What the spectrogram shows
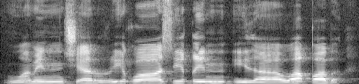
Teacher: اس میں بھی من پر تھوڑا سا غنہ کیا جائے گا، ناک میں آواز رکھی جائے گی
